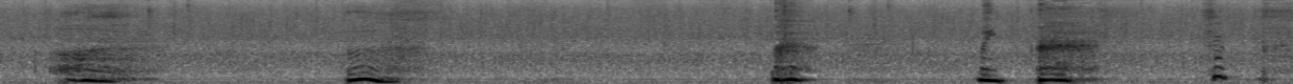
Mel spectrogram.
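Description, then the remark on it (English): Steady, even hiss of heavy, pouring rain fills the whole scene as a person stands soaked in it, punctuated by a handful of short voiced sounds like grunts or murmurs rising above it. “Don't you just want to swim in all this rain?”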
